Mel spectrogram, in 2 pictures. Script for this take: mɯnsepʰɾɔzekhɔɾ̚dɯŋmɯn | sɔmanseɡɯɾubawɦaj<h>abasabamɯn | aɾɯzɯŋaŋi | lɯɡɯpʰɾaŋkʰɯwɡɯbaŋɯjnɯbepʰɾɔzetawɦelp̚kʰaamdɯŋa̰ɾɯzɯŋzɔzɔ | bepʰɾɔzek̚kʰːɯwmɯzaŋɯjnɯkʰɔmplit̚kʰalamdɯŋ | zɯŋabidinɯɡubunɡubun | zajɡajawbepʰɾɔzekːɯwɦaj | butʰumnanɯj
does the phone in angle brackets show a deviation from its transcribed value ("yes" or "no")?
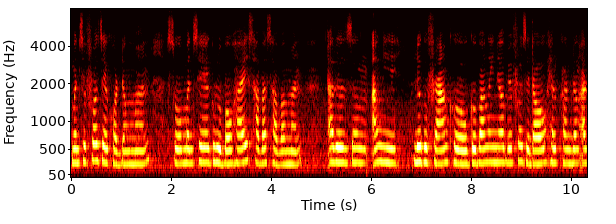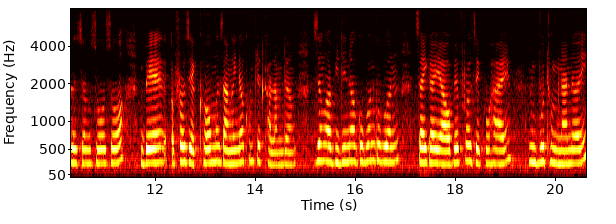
yes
